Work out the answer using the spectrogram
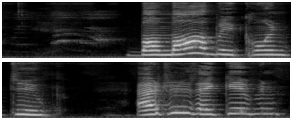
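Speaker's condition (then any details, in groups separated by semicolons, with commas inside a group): Traumatic brain injury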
